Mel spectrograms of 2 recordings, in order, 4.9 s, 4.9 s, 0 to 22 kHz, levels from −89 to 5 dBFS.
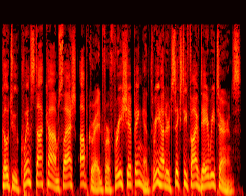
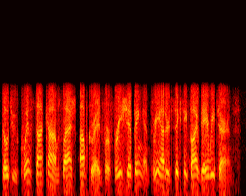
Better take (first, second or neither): first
